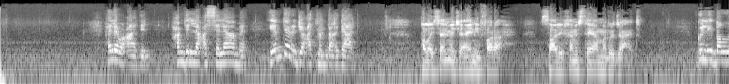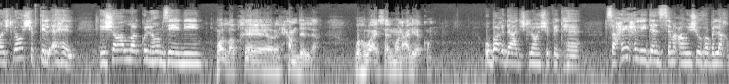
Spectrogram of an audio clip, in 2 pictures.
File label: Dialogue, Iraqi Dialect; about Iraqi artists assoc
